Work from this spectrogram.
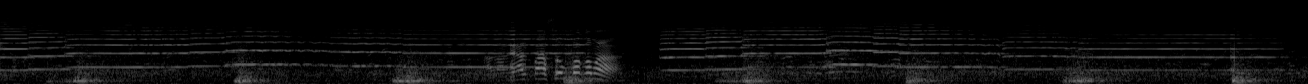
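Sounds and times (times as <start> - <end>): brass band playing slow march: 0.0 - 13.0
low drum beat: 0.2 - 6.2, 7.0 - 8.0, 9.0 - 12.8.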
